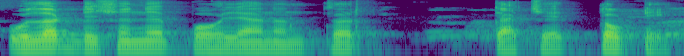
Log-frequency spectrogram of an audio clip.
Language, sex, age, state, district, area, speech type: Marathi, male, 60+, Maharashtra, Kolhapur, urban, spontaneous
